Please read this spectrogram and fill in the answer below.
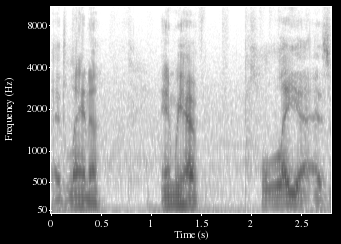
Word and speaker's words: Atlanta: Not Atalanta Atlanta.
